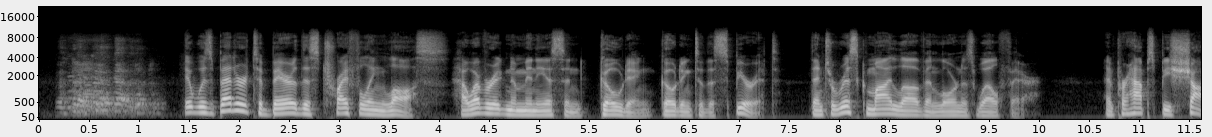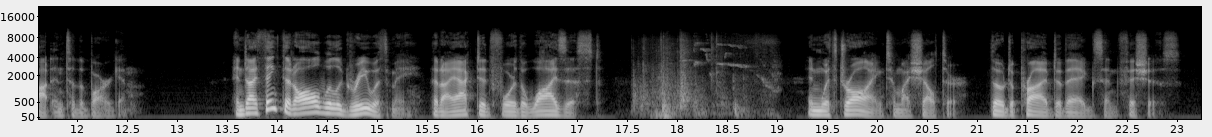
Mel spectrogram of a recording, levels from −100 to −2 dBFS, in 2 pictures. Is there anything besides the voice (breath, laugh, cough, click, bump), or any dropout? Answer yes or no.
yes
